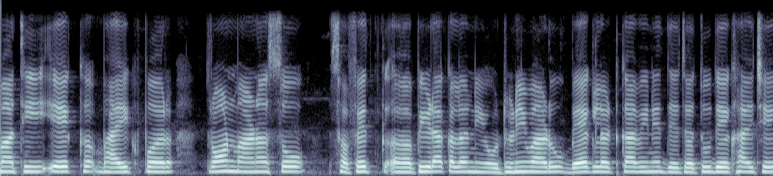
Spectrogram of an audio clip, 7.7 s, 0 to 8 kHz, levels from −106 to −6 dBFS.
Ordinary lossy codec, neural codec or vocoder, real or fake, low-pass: none; none; real; 7.2 kHz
